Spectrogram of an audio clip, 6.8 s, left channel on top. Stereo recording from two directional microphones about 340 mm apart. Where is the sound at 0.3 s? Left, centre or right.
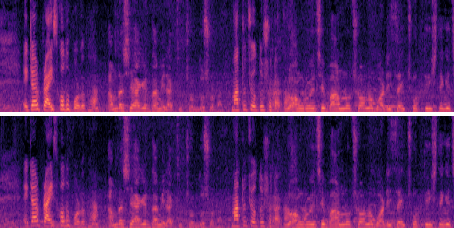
Centre.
